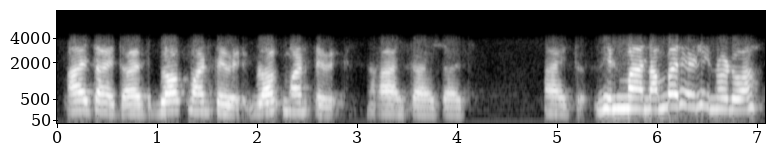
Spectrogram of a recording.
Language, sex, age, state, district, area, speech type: Kannada, female, 60+, Karnataka, Udupi, rural, conversation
